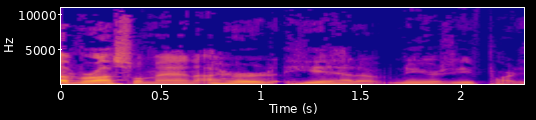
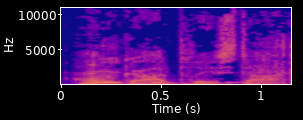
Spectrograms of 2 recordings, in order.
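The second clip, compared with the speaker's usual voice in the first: slow, soft, low retold plea; low pleading; 9 semitones lower, 7 dB quieter, slower than usual. Russell dreads the porn star story, pleading low and slow. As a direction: beg quietly under the breath.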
